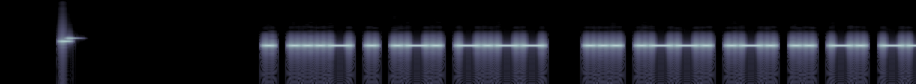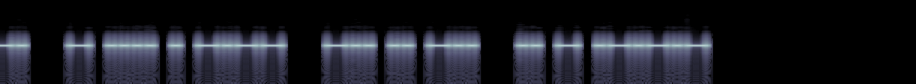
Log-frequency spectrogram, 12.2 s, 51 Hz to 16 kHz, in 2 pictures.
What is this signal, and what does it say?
Morse code, heard as a keyed tone, about 28 wpm, 700 Hz. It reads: EVERY SPRING THEY DID IT.
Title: Sentences from Top 1200 Words 28wpm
